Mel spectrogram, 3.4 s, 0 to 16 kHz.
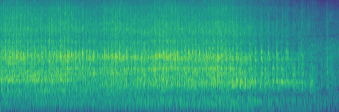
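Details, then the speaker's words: Bashan BWS 2 scooter bought new by first owner, who noticed a strange noise: sharp rattly tapping over the small engine's idle before it dies away; engine knock, source unclear, variator cover to be checked first. "и получается что когда заметил он что у скутера какой-то посторонний звук появился"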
